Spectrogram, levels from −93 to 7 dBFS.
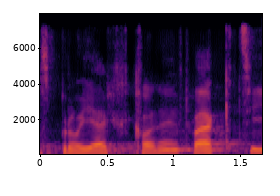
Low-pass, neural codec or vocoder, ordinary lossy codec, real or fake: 7.2 kHz; codec, 16 kHz, 4 kbps, X-Codec, HuBERT features, trained on balanced general audio; none; fake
